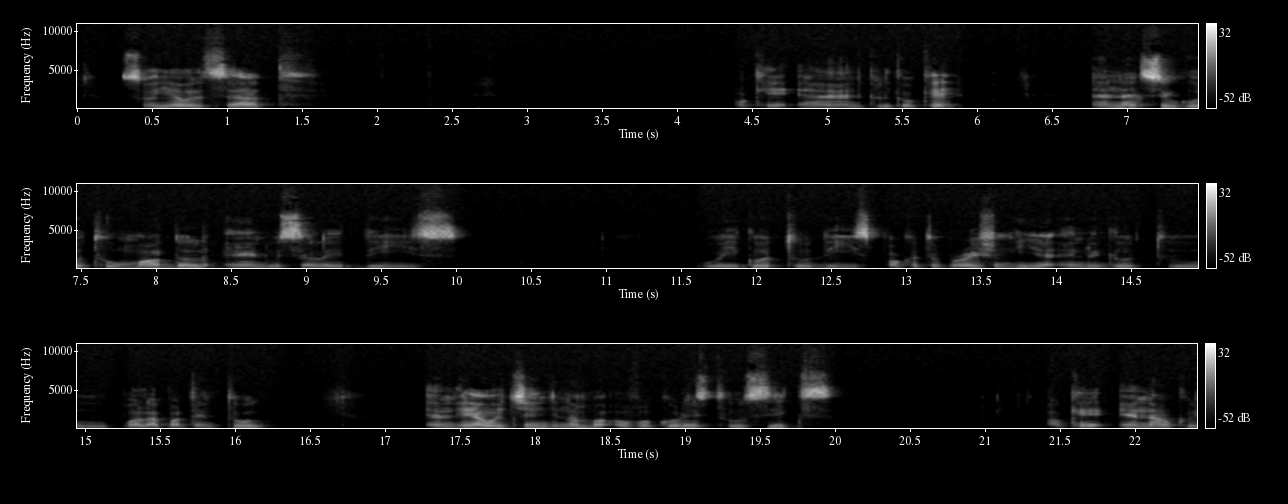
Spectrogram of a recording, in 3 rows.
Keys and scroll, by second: 1.5-3.2 typing, 19.8 typing.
